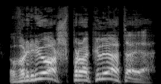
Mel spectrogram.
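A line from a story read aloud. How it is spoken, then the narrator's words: Yelling. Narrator (Russian): завопил Митя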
